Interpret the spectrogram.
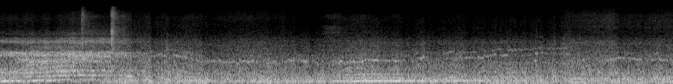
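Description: Chevrolet Camaro's engine pulling the car up a curving parking-garage ramp. The engine note rises through the first second, then holds a steady drone, with tyre and road noise, as heard from a microphone mounted on the outside of the car.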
